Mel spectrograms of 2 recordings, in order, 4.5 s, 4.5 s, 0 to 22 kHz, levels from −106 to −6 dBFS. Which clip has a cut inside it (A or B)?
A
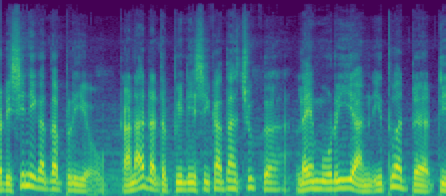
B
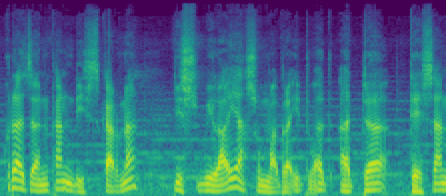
A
